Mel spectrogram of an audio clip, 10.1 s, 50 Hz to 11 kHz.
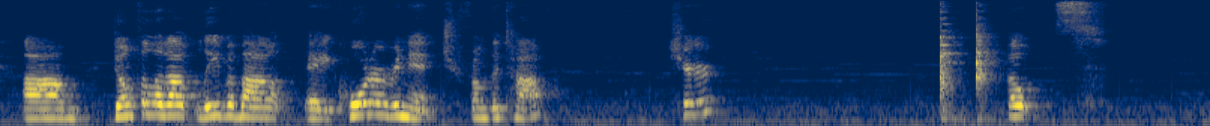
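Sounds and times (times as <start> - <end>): faint background music: 0.0 - 10.0
glass dish clinking: 7.8 - 8.4.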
